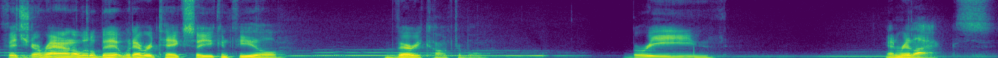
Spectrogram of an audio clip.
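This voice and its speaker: A man narrating a guided relaxation meditation in a soothing, lulling manner, leaving long pauses between short phrases. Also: medium pitch, steady tone, faint music behind.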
